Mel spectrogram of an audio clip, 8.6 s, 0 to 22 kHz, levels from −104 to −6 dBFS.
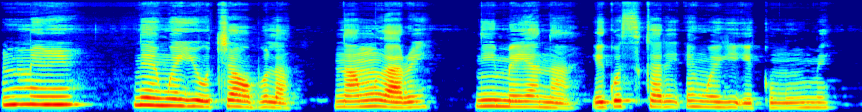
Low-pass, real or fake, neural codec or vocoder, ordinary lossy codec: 19.8 kHz; real; none; none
